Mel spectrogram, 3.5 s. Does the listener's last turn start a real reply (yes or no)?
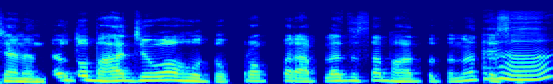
no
